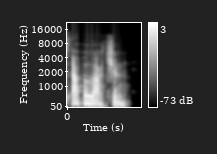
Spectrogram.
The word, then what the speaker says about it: Appalachian: I think it's Appalachian. I've heard both pronunciations, but I think Appalachian is the correct one.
